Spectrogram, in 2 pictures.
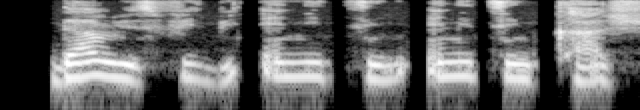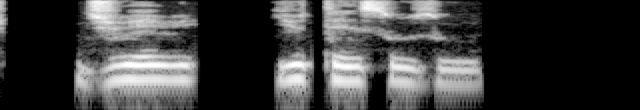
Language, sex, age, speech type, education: Nigerian Pidgin, female, 15-29, spontaneous, tertiary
